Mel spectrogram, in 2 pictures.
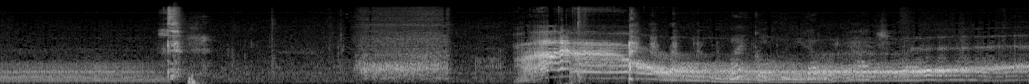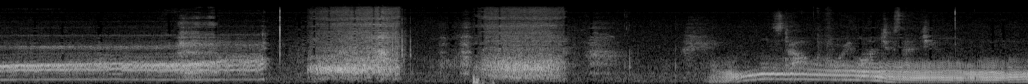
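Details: A cute house cat mixes short airy hisses with long wavering growls and moaning yowls that swell and fade, the hisses bursting out between the growls.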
